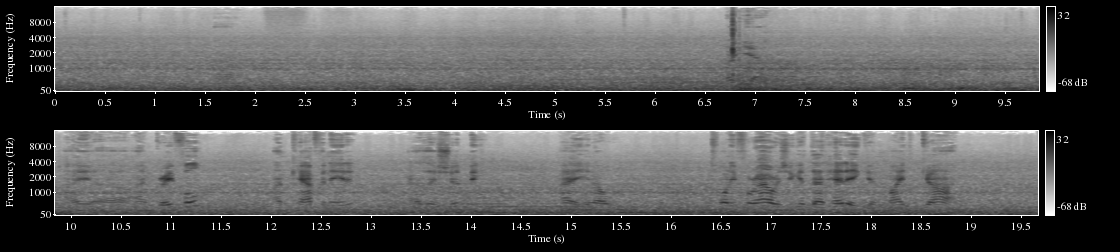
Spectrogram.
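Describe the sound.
Constant low road and engine rumble from inside a moving car, unbroken throughout, with a voice talking over it in the second half.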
